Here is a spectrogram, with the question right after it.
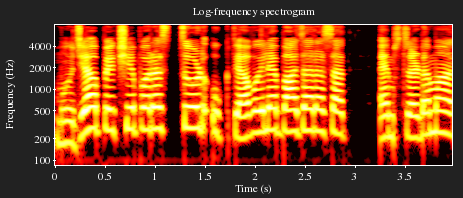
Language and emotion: Goan Konkani, surprised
